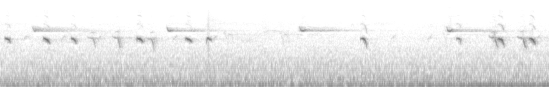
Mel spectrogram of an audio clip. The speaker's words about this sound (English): I hear the wild bird calling in the distance.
